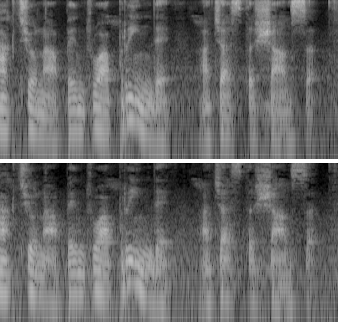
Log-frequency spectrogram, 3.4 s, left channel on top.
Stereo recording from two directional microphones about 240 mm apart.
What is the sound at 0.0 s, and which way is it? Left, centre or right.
Speech, left.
